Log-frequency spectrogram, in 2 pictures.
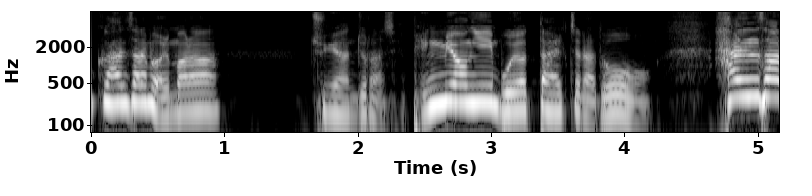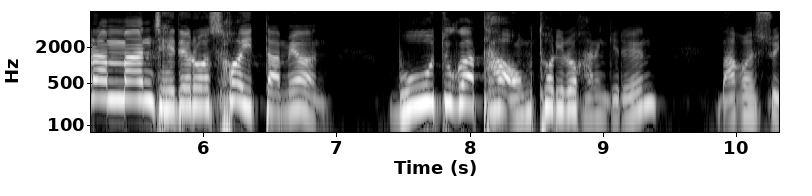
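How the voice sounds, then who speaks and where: A man's voice: high-pitched, a bit bright, no echo. A man preaching a sermon at a church service, emphatic and full of rhetorical questions put to the congregation, surging sharply upward to drive points home. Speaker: pastor.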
